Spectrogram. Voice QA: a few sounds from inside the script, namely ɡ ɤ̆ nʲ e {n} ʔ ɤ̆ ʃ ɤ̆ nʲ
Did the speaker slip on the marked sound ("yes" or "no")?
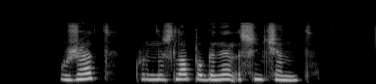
no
